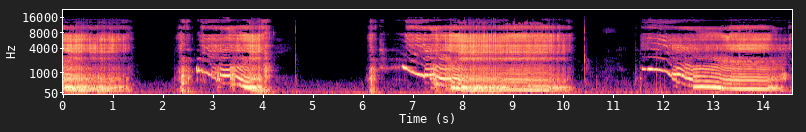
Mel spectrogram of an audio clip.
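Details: Pit Bull named nomyen begging at feeding time indoors before a raw meal; long tonal whines that slide downward from high to low pitch, in three drawn-out bouts separated by short pauses and sniffing.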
